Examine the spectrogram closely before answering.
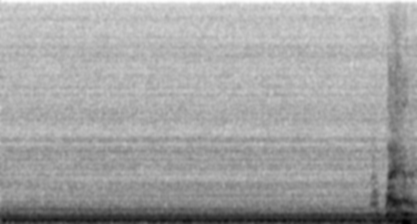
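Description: Fog machine running while it puts out fog, its small fluid pump giving a steady electric buzzing hum. A short loud sound about four seconds in.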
